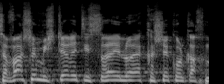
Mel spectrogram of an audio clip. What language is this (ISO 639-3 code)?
heb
